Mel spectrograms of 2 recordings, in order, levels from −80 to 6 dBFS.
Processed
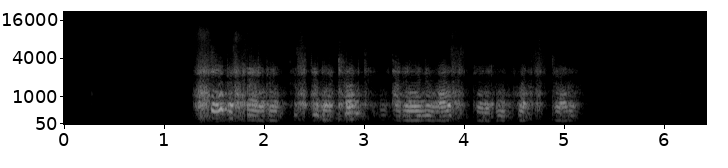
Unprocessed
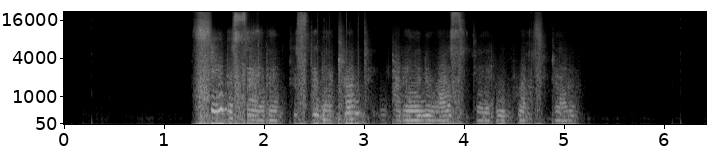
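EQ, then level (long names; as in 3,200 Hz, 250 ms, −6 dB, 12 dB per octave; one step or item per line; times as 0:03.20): formant filter a
high-pass filter 180 Hz 12 dB per octave
+2.5 dB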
